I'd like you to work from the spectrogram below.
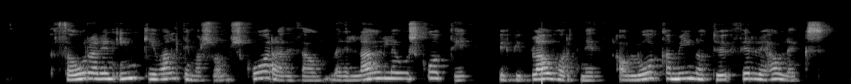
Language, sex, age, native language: Icelandic, female, 20-29, Icelandic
